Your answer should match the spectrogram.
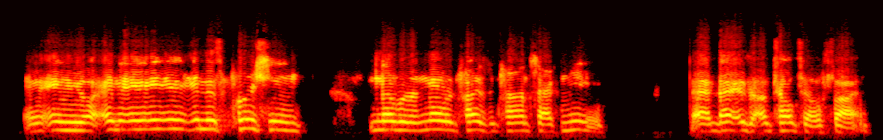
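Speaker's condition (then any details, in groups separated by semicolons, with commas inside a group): Mild cerebral palsy; speech impediment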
